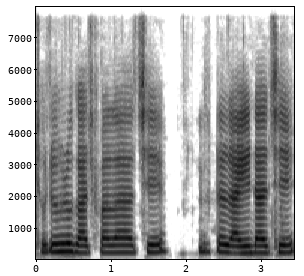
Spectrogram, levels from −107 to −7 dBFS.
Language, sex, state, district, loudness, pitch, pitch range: Bengali, female, West Bengal, Paschim Medinipur, -14 LUFS, 230 Hz, 220-245 Hz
